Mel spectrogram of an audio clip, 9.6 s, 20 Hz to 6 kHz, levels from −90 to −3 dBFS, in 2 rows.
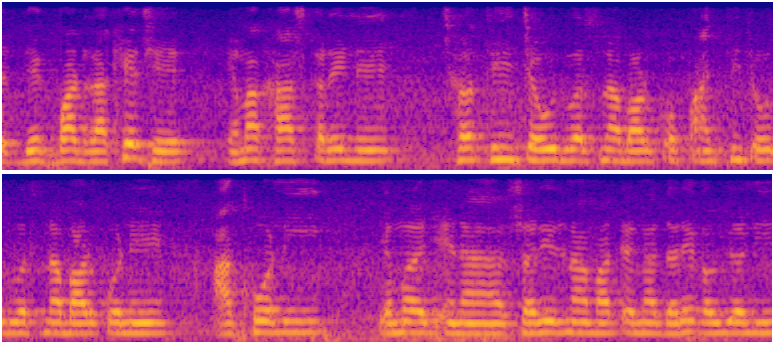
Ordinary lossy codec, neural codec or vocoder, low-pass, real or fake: none; none; 5.4 kHz; real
